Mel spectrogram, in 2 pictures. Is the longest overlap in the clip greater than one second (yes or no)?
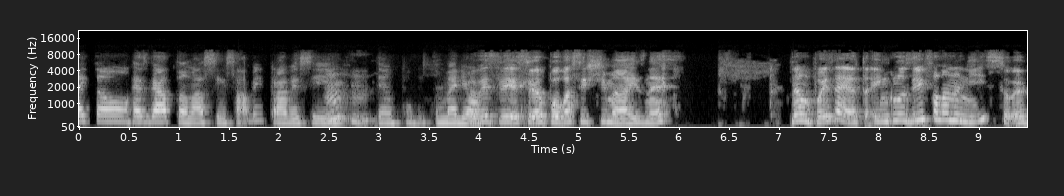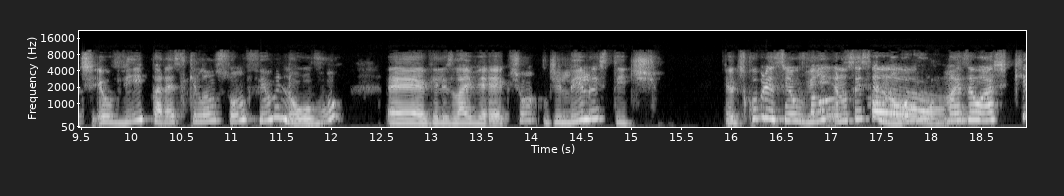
yes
